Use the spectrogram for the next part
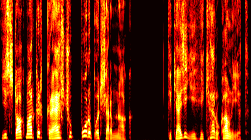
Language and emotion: Kashmiri, angry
